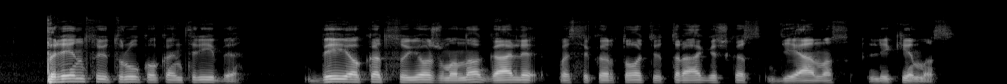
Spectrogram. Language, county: Lithuanian, Vilnius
